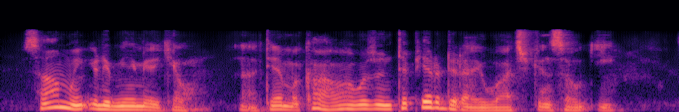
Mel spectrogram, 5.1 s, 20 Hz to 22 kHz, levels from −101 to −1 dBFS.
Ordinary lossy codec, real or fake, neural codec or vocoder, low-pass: none; fake; codec, 16 kHz, 2 kbps, X-Codec, HuBERT features, trained on LibriSpeech; 7.2 kHz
